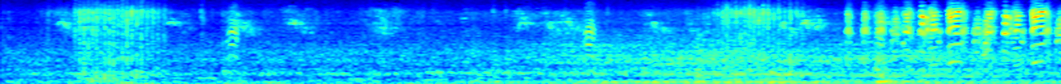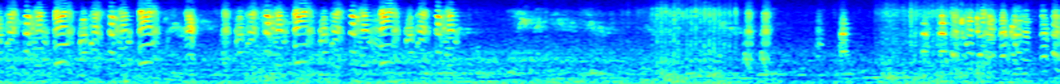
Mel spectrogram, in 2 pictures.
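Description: Small birds chirping: a fast run of short, high calls from about six to ten seconds in, with shorter bursts of chirps and rustling before and after.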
